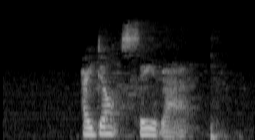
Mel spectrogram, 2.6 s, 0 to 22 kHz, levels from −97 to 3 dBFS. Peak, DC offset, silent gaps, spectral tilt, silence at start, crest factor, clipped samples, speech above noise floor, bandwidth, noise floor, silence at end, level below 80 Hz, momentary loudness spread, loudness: -18 dBFS; under 0.1%; none; -5.5 dB/octave; 0.8 s; 18 dB; under 0.1%; 46 dB; 11.5 kHz; -79 dBFS; 0.4 s; -66 dBFS; 19 LU; -33 LUFS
